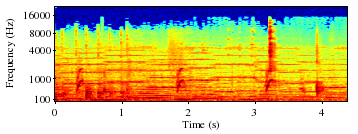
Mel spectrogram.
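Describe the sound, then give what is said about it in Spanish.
Slow, sparse hoof clops of a chestnut horse walking calmly with its rider at night in the countryside, a few separate knocks spaced unevenly over a steady tonal background hum. “caminaba tranquilo con su alazán hasta que un ruido a lo lejos lo puso alerta.”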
